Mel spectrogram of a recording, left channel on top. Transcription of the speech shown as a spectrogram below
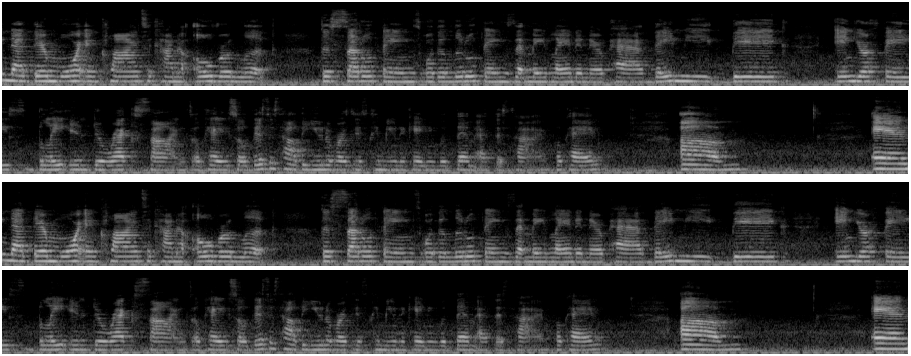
that they're more inclined to kind of overlook the subtle things or the little things that may land in their path. They need big, in your face, blatant, direct signs, okay? So this is how the universe is communicating with them at this time, okay?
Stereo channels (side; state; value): both; normal; correlation -0.04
